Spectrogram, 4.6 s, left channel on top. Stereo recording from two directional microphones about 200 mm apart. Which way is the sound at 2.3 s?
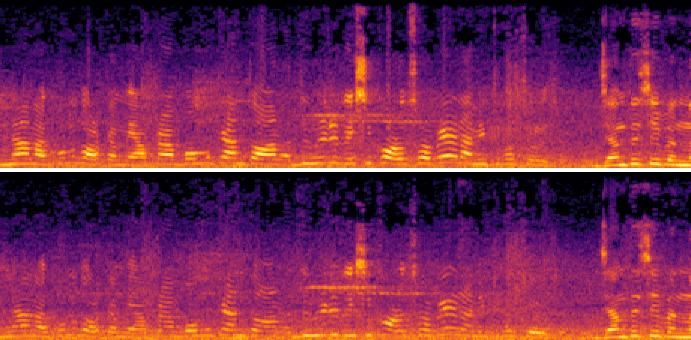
55° left (ahead or behind).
